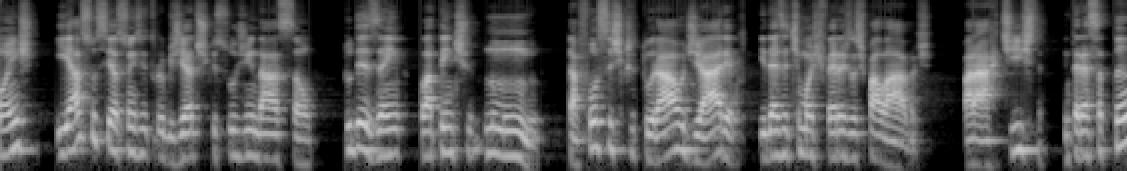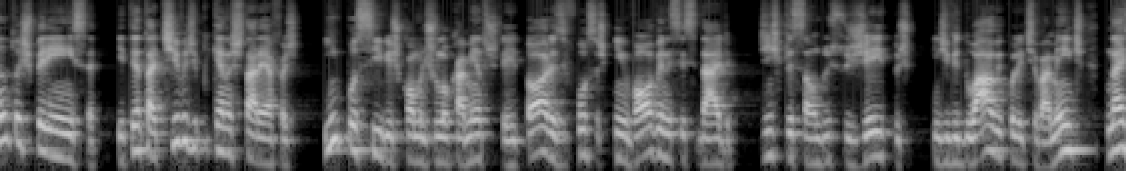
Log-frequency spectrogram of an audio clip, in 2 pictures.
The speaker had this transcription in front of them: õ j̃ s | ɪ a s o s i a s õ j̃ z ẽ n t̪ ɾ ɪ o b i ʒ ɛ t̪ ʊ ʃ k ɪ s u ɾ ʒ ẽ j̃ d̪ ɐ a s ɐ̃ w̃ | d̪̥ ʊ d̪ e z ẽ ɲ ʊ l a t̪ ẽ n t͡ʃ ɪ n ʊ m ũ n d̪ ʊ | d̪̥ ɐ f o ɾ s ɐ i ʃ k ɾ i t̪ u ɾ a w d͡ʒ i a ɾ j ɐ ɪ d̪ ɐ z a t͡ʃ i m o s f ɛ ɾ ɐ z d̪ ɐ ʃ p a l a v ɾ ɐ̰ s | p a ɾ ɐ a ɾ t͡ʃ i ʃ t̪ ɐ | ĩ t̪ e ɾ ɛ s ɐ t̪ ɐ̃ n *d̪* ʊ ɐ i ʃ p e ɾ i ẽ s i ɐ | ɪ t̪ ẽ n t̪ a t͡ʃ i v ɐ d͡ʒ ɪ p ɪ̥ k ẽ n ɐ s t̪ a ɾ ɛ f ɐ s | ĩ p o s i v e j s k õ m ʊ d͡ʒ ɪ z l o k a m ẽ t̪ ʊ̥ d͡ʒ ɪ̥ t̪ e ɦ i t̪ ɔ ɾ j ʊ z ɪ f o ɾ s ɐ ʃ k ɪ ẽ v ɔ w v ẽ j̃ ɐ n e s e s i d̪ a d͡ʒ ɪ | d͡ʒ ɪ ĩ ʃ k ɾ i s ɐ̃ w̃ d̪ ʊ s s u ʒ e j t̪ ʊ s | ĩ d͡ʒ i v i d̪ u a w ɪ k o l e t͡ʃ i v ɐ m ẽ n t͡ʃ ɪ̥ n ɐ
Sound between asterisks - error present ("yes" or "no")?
yes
